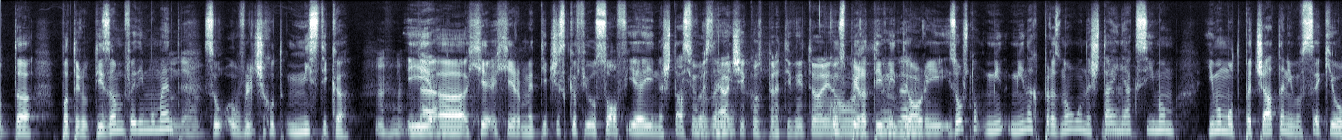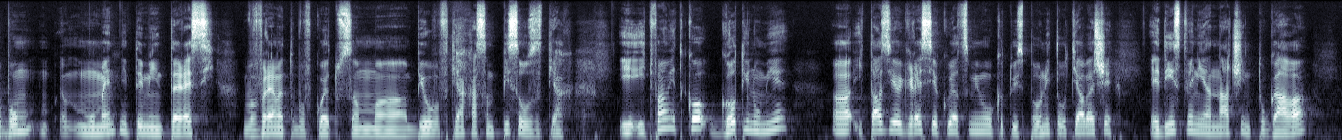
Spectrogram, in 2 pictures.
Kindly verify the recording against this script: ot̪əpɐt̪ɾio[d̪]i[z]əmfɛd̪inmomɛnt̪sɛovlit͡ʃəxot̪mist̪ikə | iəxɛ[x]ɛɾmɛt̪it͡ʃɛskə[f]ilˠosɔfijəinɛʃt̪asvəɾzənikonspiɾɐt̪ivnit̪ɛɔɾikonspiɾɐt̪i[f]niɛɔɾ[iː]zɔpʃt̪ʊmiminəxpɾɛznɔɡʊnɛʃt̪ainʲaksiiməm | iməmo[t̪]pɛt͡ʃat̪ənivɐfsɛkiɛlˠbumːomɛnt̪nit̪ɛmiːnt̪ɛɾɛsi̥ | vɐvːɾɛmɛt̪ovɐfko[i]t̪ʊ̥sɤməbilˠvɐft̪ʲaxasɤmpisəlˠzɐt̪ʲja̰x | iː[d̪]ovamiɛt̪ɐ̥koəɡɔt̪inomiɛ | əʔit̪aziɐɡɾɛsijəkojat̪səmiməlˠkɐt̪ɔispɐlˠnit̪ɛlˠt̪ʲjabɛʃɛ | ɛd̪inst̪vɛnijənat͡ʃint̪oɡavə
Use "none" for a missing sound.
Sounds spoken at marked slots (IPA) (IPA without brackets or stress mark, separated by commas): t̪, z, x, f, v, iː, t̪, ɛ, t̪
